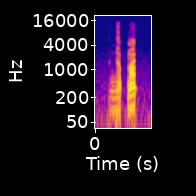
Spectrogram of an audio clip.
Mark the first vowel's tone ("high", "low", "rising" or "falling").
low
